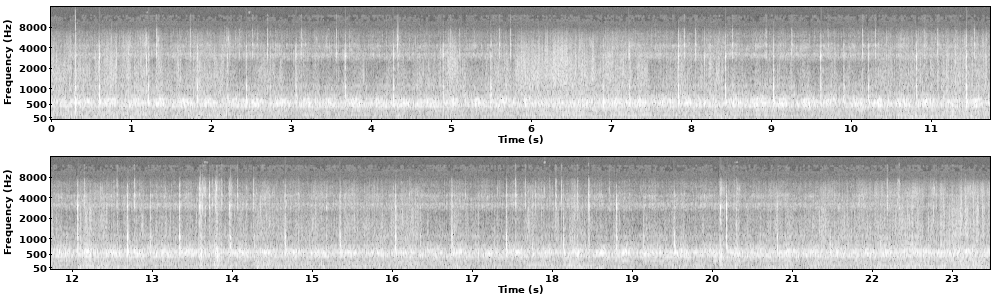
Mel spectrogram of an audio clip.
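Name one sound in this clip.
Bicycle tyres hum along a paved path.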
